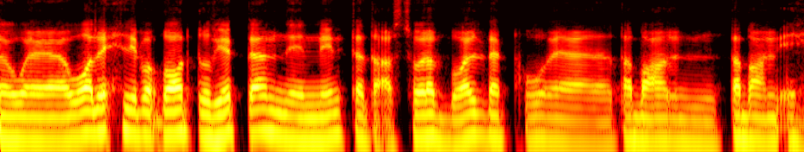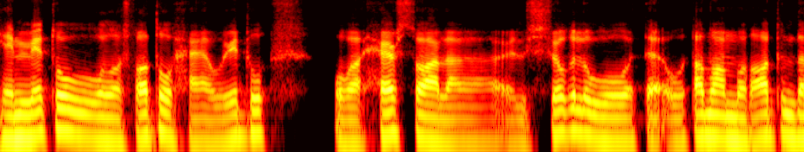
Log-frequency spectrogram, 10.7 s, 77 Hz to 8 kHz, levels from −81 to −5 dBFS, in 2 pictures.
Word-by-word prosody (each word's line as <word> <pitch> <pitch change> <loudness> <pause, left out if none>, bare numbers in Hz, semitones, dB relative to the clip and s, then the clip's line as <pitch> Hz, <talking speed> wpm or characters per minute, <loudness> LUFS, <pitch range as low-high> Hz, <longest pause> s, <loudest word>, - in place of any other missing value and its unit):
وواضح 115 +5 +3
لي 140 - +3
ب - - -6
برضه 135 -1 +4
جدًا 135 +3 +2
إن 115 -5 -1
أنت 120 +1 -1
تأثُّرك 120 +1 0
بوالدك 115 +2 0
وطبعًا 105 -1 -3
طبعًا 110 -1 0
آآ، 110 +1 -1
هِمتُّه 125 +5 +2
ونشاطُه 120 -1 0
وحيويتُه، 115 +3 -3 0.4
وحرصُه 120 +5 +1
على 105 -1 -1
الشغل، 135 +7 -3
و 110 -3 0
ت 105 - -12
وطبعًا 120 +3 0
مراعاة 115 +2 +1
إن 120 - -1
ده 115 - +2
115 Hz, 135 wpm, -23 LUFS, 110-125 Hz, 0.4 s, برضه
